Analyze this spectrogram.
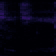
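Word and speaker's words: Qiqi: Because it's spelled Kiki. And you... But she says it's Chi-Chi.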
